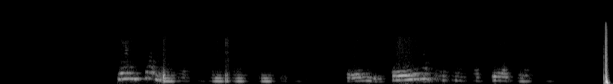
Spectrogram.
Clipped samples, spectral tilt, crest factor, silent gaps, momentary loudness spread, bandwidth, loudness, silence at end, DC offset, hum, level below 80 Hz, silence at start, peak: under 0.1%; -7 dB/octave; 32 dB; 3.41-3.45 s, 5.61-6.02 s; 20 LU; 6.8 kHz; -35 LUFS; 0.05 s; under 0.1%; none; -44 dBFS; 1.2 s; -2 dBFS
